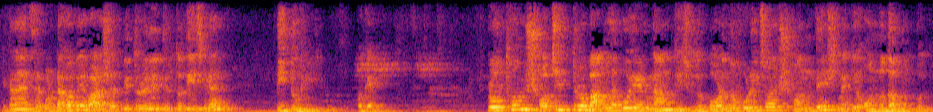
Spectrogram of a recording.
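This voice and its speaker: Fast-talking teacher in an echoey room. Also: male voice, on the high side, lively intonation, darkish tone. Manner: reads options, then gives answers with fillers; mixes English words into speech. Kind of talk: exam question lesson. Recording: very echoey, from far off.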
